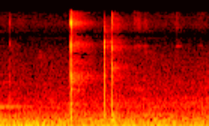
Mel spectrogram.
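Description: A sharp click about two-thirds of a second in, then two fainter clicks, as fingers handle a small plastic toner bottle, over a faint steady hum.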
